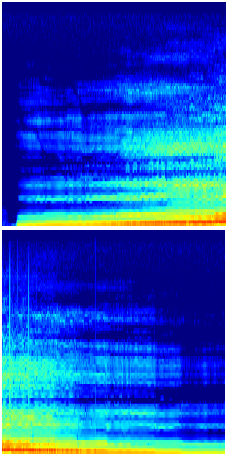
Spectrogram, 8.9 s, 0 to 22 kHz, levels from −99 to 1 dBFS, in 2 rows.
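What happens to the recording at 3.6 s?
At 3.6 s the music carries a doubled audio track, running from 2.15 to 6.35 s. A second full-band copy trails the original by around 400 ms at roughly 5 dB lower, with no decay or room colour. It likely comes from a slower capture path.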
